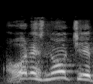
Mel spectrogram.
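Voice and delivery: acted high, insistent appeal; high-pitched pleading. Paró telling children not to worry since it is night, high acted pleading.

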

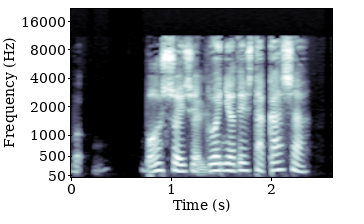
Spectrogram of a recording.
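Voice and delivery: put-on high, soft, stammering young girl; trembling girl voice. A narrator's reading. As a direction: stammer it out, frightened. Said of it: "respondió Bella temblando".

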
